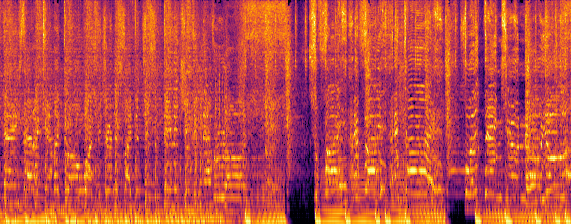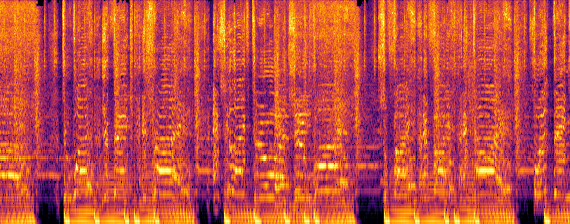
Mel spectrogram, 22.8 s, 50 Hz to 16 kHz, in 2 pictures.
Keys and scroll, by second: 3.5 shift+,, 3.8 ctrl+s, 18.1 BackSpace, 18.6 Delete, 19.1 shift+., 19.8 =, 20.6 Right, 21.0 Delete, 21.5-22.6 typing.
